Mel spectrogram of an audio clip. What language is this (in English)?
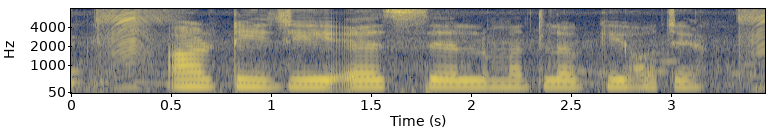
Magahi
